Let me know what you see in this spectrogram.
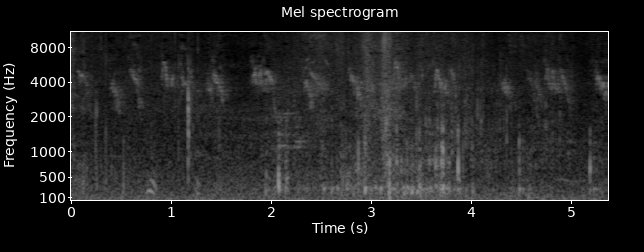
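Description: Birds chirping over and over, with a few light knocks and a brief rustle about halfway through.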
